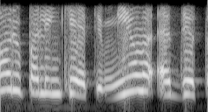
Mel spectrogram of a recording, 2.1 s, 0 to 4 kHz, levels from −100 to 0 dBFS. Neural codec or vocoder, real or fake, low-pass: none; real; 3.6 kHz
